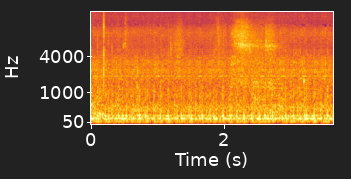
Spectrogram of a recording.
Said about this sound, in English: The helicopter's gonna let us off a little further away so we can sneak up. So, Marine One, could you please shut off that racket? It's got silent mode?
